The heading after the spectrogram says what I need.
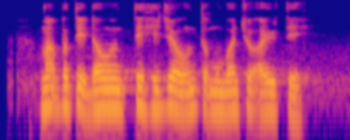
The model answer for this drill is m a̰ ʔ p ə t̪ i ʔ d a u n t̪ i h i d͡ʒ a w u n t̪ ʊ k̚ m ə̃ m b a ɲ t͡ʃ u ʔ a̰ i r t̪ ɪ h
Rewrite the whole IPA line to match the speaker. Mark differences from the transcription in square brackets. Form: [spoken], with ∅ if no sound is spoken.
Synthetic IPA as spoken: m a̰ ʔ p ə t̪ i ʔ d a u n t̪ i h i d͡ʒ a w u n t̪ ʊ k̚ m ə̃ m b a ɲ t͡ʃ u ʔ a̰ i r t̪ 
